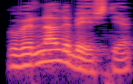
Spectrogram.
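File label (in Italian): "governa", crespinese dialettale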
